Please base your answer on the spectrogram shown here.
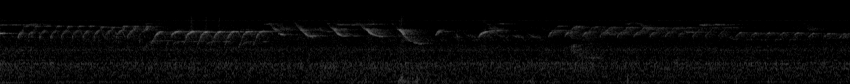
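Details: A pet canary sings a varied run of rapid, high trilled phrases, some rising and falling in sweeps, the bursts coming close together with brief pauses, over a steady faint hiss.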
